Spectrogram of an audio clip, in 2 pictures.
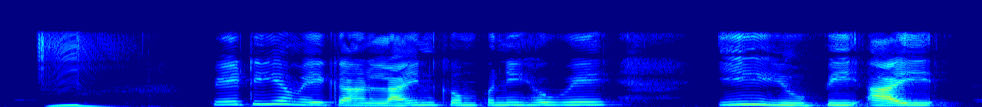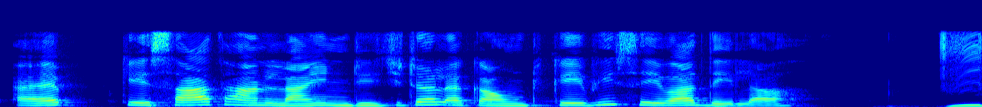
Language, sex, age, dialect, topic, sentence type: Bhojpuri, female, 41-45, Western, banking, statement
